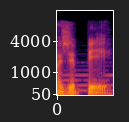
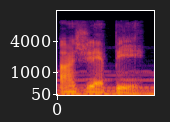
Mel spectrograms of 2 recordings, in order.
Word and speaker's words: Agepê: Porfírio mais conhecido como Agepê 30 de agosto de 1995 foi um cantor e compositor brasileiro o nome artístico vem da pronúncia fonética das iniciais do nome de nascimento do cantor Agepê antes da fama trabalhou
